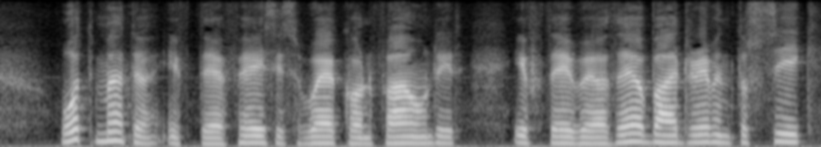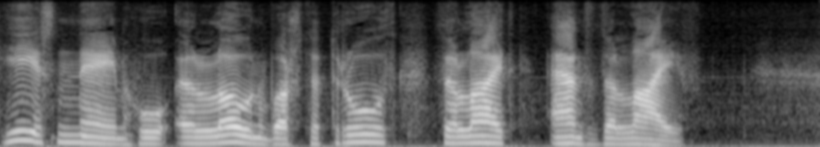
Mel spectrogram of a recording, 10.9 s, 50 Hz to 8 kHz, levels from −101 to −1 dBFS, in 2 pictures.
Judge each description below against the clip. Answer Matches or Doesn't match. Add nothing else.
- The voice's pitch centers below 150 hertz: Matches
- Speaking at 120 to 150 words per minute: Matches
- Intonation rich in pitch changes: Doesn't match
